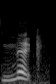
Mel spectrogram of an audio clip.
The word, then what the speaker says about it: Nuke: It's nuke. Have you always called it nook? Yeah, oh, but it's not. It's not nook. It's nook. Nook.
